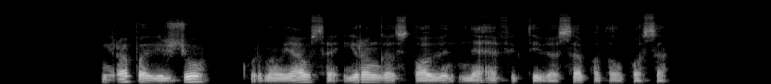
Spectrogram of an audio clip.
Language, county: Lithuanian, Vilnius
